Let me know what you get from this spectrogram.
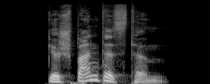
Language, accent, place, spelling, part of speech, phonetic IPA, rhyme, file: German, Germany, Berlin, gespanntestem, adjective, [ɡəˈʃpantəstəm], -antəstəm, De-gespanntestem.ogg
- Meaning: strong dative masculine/neuter singular superlative degree of gespannt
